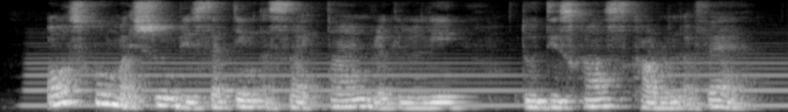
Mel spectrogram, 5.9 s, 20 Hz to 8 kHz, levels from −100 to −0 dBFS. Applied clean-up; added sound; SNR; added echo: none; Wind instrument, woodwind instrument; 17 dB; reverberation time 0.9 s.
